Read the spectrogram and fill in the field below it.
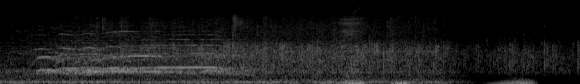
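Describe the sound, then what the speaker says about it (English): Audience applause at Summer Games Done Quick, a sustained wash of clapping and cheering with a few whoops, fading toward the end as a voice briefly cuts in. "Can we make one more round of applause for Rightro and Blood Thunder for that awesome showcase of Doom: The Dark Ages"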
